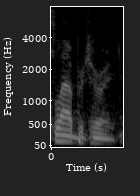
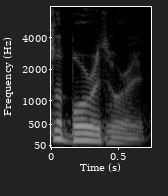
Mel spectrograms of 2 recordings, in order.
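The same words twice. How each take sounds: First: It is said in an American accent. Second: It is said in an English accent.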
